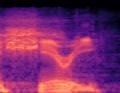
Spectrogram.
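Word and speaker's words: Ceri: How do you say this name? C-E-R-I. How would you say that? I would say Sherry.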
